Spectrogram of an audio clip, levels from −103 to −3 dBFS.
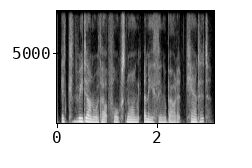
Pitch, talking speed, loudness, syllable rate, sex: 180 Hz, 230 wpm, -18 LUFS, 6.0 syllables/s, female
